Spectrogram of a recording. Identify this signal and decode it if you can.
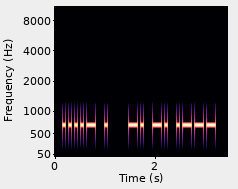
Morse code, heard as a keyed tone, about 20 wpm, 700 Hz. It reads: 4E NNJ
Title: Field Day Exchanges - 20wpm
